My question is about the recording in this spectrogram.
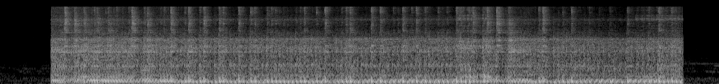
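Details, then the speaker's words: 1997 Yamaha RX-King two-stroke motorcycle at idle: rough, uneven knocking from the lower engine at about three to four per second over a busy idle; loose magneto flywheel nut, fixed by tightening it. "Suaranya agak kasar banget ya. Oke, suaranya ini di bagian bawah ya. Kemungkinan atau penafsiran kita ini di bagian area magnet."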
